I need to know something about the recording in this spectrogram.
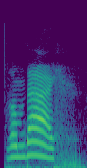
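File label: "today", British English; PictureDictionary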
